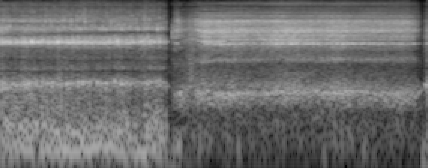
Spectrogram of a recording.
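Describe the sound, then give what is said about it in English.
A person imitates heavy, mechanical-sounding breathing like Darth Vader: one loud, raspy inhale followed by a long, hissing exhale, with no talking. “It's like Darth Vader.”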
